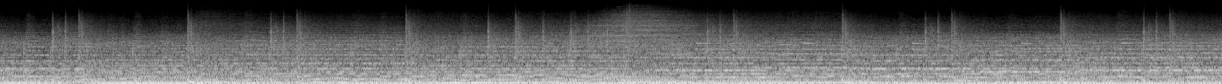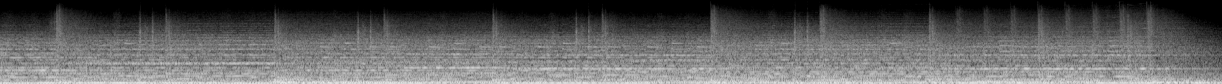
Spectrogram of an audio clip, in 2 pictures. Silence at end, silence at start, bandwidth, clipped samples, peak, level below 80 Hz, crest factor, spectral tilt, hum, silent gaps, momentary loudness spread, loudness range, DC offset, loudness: 0 s; 0 s; 11.5 kHz; under 0.1%; 0 dBFS; -14 dBFS; 10 dB; -6.5 dB/octave; none; none; 2 LU; 1 LU; 0.6%; -12 LUFS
